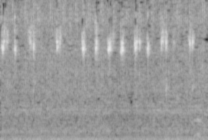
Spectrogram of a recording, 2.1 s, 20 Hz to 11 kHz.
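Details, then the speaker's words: 2012 Dodge Grand Caravan 3.6L at idle: sharp high-pitched chirping squeal about four times a second over a steady idle. Owner suspects an alternator or pulley bearing but is not sure. "it's got a weird noise I'm still trying to I gotta figure this out annoying the name it is might be an alternator fully so bearing not 100 sure"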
